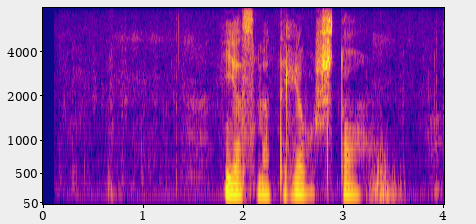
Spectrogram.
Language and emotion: Russian, neutral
